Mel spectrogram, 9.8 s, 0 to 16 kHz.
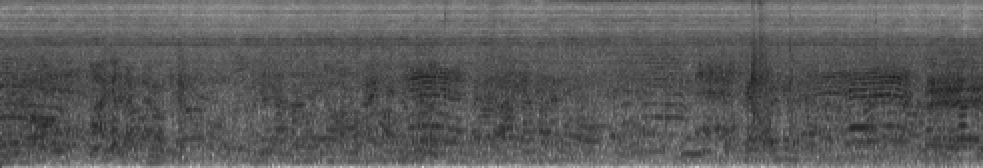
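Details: Sheep at the Jigjeg livestock market in Bumijawa, Tegal regency, Indonesia, July 2024; wavering bleats from many animals rise over a dense crowd of voices and market bustle.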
